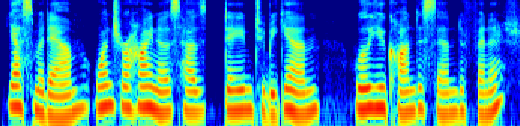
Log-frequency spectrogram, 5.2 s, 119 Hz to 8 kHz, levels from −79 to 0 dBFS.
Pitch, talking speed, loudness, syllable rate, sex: 205 Hz, 160 wpm, -18 LUFS, 4.9 syllables/s, female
